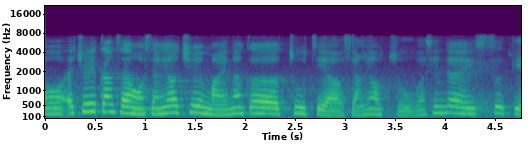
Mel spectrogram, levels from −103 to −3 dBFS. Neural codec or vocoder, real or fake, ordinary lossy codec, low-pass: none; real; none; 7.2 kHz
